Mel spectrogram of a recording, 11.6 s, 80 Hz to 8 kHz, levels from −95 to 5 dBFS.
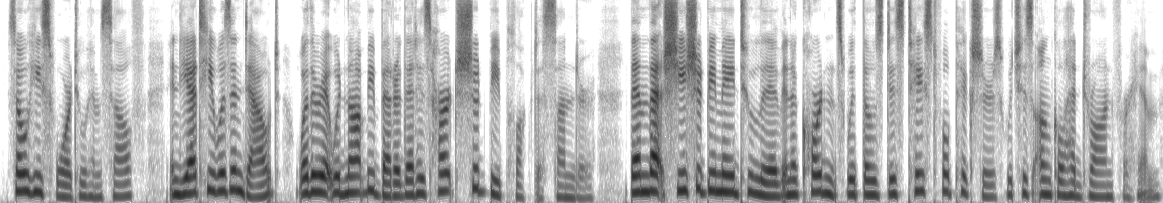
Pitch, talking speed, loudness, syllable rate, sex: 210 Hz, 225 wpm, -20 LUFS, 5.8 syllables/s, female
